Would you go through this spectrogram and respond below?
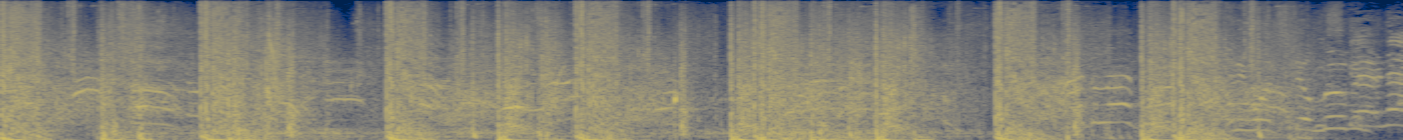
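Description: A shootout in the Western video game Red Dead Redemption brings dense, loud bursts of rapid gunfire in repeated volleys, with shouted voices mixed in between the shots.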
